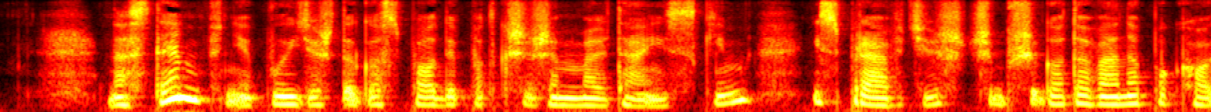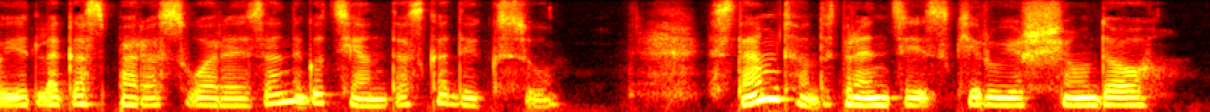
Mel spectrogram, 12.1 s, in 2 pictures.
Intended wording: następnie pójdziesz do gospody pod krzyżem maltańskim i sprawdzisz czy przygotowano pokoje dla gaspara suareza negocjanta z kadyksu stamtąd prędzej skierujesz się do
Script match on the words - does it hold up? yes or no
yes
